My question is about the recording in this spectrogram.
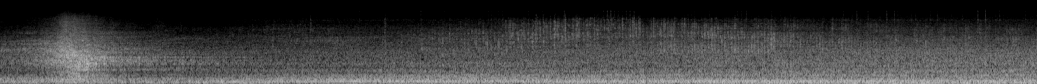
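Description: Car interior road noise while driving: steady tyre and engine noise, with an oncoming car whooshing past in the first second. A steady low engine drone comes in about two seconds in and holds.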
